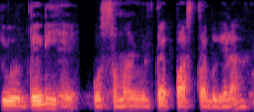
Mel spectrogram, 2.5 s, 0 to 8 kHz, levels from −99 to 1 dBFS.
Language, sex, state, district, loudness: Rajasthani, male, Rajasthan, Churu, -24 LUFS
